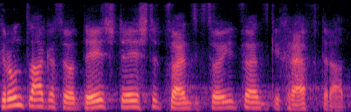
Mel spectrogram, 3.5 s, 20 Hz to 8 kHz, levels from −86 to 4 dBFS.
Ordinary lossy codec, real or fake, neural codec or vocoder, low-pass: AAC, 32 kbps; fake; codec, 16 kHz in and 24 kHz out, 1 kbps, XY-Tokenizer; 7.2 kHz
